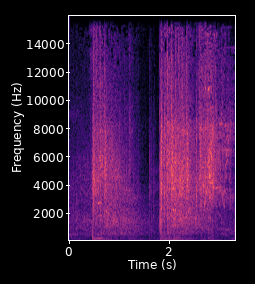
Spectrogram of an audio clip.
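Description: Gunfire in a Creative-mode video game, two loud sharp blasts each trailing into a rattling, echoing tail, close and dominant with no voices.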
